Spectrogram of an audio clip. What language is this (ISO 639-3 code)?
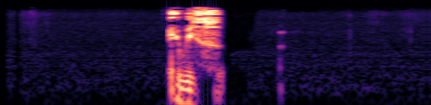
jpn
